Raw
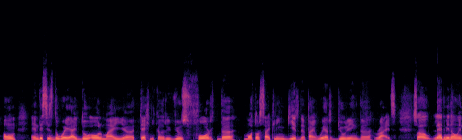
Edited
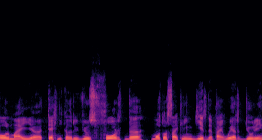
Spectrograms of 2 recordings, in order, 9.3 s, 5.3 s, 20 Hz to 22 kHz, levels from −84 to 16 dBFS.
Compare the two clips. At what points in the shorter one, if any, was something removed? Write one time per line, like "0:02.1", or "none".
none

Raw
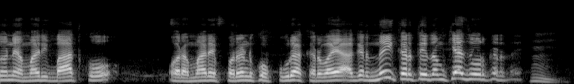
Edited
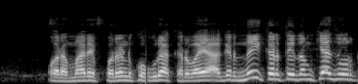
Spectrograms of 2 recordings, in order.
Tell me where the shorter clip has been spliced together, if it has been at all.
0:01.5

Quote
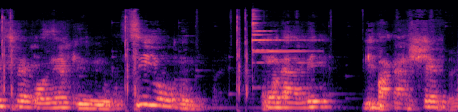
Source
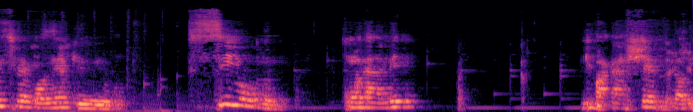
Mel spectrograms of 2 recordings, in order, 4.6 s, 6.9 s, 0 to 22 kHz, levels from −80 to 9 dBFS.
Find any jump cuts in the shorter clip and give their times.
0:01.2
0:03.5

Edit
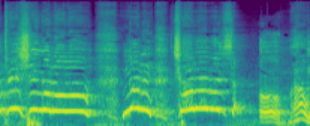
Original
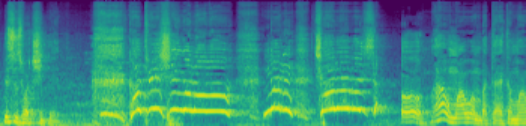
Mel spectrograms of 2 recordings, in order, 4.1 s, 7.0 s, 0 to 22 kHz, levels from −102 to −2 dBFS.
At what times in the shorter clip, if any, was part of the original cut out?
none

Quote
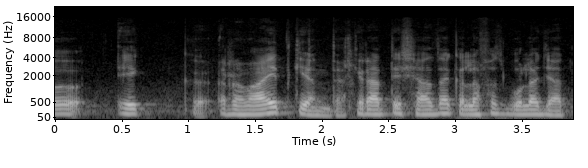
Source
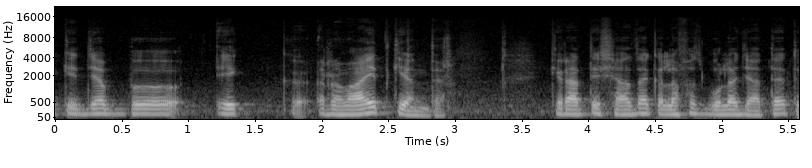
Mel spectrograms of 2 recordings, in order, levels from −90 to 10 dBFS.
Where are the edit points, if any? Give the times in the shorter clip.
0:02.1

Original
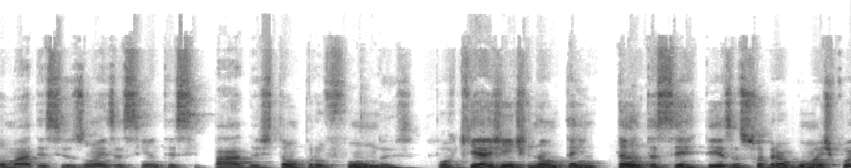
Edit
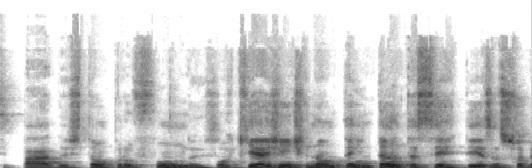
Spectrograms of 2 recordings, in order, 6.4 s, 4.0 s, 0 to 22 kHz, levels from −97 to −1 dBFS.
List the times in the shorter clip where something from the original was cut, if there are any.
0:01.6
0:02.8

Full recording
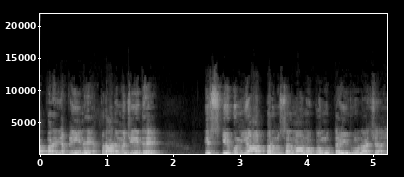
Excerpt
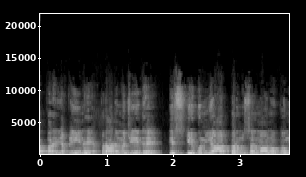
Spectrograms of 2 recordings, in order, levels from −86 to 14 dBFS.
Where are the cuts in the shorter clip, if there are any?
0:01.8

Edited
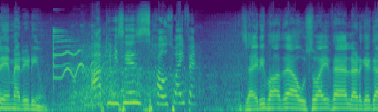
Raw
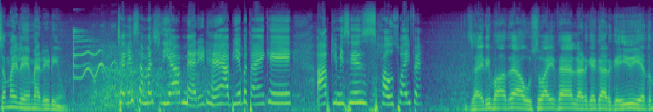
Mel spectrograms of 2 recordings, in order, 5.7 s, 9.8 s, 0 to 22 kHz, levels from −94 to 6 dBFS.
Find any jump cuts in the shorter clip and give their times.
0:01.2

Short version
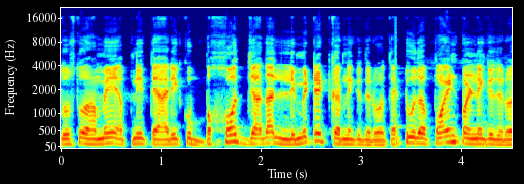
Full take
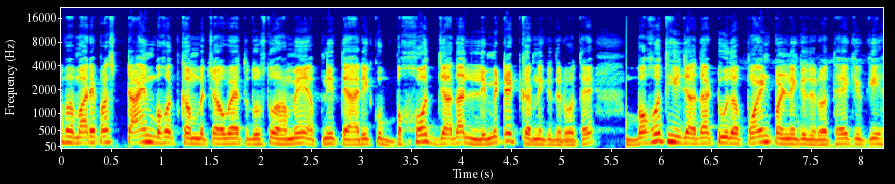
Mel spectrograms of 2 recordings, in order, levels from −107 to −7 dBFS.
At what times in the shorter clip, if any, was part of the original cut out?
0:03.4

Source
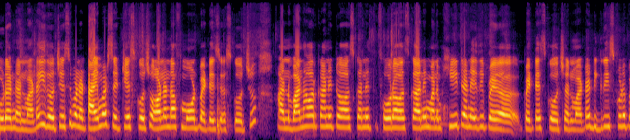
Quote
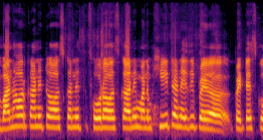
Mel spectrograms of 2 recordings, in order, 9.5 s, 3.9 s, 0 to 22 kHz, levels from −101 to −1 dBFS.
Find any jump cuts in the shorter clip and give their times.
none

